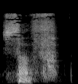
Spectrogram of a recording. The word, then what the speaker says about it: Tsuph: and the name of the honey is Supph, T-S-U-P-H. The T is silent.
